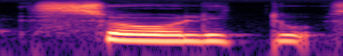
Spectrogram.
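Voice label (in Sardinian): "sòlitu", Sardinian, female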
